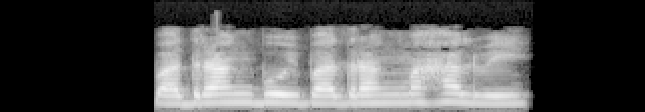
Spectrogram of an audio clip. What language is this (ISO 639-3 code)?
pus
